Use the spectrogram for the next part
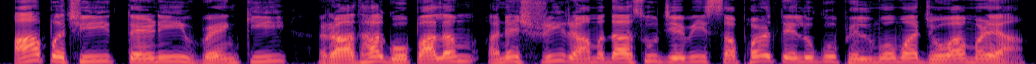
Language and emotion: Gujarati, neutral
